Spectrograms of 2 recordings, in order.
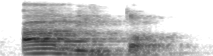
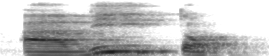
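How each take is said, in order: First: The stress is on the first syllable. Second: The stress is on the second syllable. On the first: It names the garment worn by monks. "yo pongo el acento en la primera sílaba" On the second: It means I live somewhere, present tense. "si yo le pongo el acento en la segunda sílaba"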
